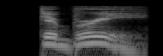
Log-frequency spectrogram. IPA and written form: dəbrˈi (debris)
